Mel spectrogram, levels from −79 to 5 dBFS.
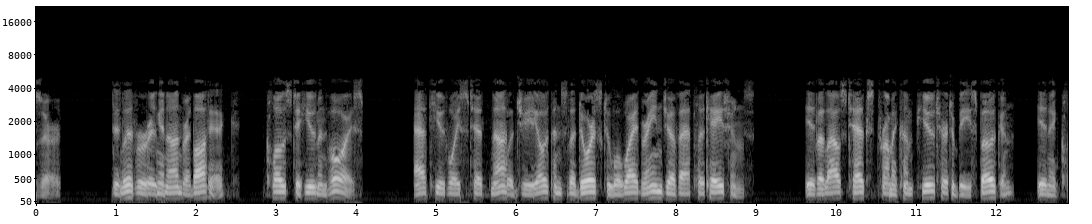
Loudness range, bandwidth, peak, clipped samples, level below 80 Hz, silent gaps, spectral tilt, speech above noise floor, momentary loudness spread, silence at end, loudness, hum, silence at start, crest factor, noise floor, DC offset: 3 LU; 5 kHz; -2 dBFS; under 0.1%; -64 dBFS; none; -3.5 dB/octave; 49 dB; 10 LU; 0 s; -21 LUFS; none; 0 s; 20 dB; -69 dBFS; under 0.1%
